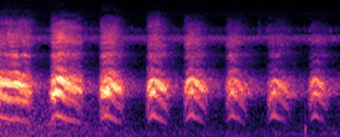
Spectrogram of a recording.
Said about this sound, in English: But crows have more of a caw, caw.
